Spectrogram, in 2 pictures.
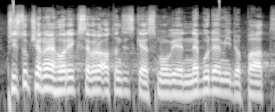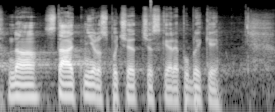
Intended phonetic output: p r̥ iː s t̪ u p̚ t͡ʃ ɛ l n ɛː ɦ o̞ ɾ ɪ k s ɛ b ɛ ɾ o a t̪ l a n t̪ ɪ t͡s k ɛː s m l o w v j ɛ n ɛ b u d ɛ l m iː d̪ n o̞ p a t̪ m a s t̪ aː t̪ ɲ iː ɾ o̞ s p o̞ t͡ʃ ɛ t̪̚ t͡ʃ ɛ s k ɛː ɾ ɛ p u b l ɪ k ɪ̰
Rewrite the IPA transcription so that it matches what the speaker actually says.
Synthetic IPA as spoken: p r̥ iː s t̪ u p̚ t͡ʃ ɛ ɾ n ɛː ɦ o̞ ɾ ɪ k s ɛ v ɛ ɾ o a t̪ l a n t̪ ɪ t͡s k ɛː s m l o w v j ɛ n ɛ b u d ɛ m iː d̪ d o̞ p a t̪ n a s t̪ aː t̪ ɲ iː ɾ o̞ s p o̞ t͡ʃ ɛ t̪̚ t͡ʃ ɛ s k ɛː ɾ ɛ p u b l ɪ k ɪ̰

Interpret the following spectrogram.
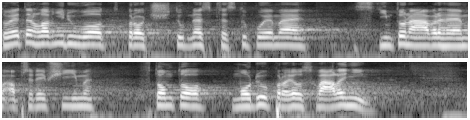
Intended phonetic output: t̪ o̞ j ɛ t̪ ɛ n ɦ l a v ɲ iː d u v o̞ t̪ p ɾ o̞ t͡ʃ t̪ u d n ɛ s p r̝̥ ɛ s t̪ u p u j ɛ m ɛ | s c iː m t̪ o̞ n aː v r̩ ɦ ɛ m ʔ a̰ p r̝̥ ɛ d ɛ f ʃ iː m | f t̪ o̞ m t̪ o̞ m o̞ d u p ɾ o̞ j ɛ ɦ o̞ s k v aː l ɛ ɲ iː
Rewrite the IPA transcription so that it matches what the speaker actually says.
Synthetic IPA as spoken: t̪ o̞ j ɛ t̪ ɛ n ɦ l a v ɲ iː d uː v o̞ t̪ p ɾ o̞ t͡ʃ t̪ u d n ɛ s p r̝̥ ɛ s t̪ u p u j ɛ m ɛ | s c iː m t̪ o̞ n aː v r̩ ɦ ɛ m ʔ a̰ p r̝̥ ɛ d ɛ f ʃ iː m | f t̪ o̞ m t̪ o̞ m o̞ d u p ɾ o̞ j ɛ ɦ o̞ s x v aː l ɛ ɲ iː

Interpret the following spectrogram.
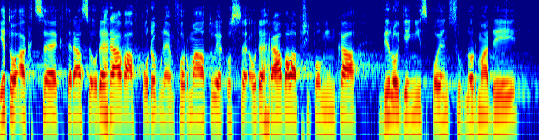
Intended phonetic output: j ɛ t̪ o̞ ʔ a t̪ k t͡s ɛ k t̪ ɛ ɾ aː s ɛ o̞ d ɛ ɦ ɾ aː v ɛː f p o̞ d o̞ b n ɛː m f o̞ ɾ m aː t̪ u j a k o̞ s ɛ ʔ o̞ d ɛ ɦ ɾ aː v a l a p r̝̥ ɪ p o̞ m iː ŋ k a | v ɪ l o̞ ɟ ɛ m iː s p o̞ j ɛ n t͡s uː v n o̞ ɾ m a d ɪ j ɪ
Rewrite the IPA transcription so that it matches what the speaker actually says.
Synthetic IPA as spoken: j ɛ t̪ o̞ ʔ a k t͡s ɛ k t̪ ɛ ɾ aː s ɛ o̞ d ɛ ɦ ɾ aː v aː f p o̞ d o̞ b n ɛː m f o̞ ɾ m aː t̪ u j a k o̞ s ɛ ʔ o̞ d ɛ ɦ ɾ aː v a l a p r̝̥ ɪ p o̞ m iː ŋ k a | v ɪ l o̞ ɟ ɛ ɲ iː s p o̞ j ɛ n t͡s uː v n o̞ ɾ m a d ɪ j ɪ

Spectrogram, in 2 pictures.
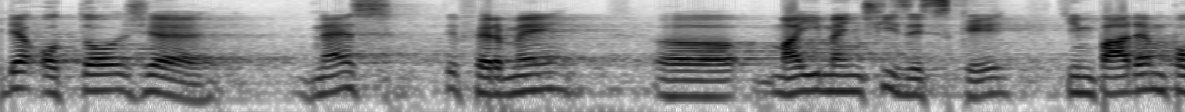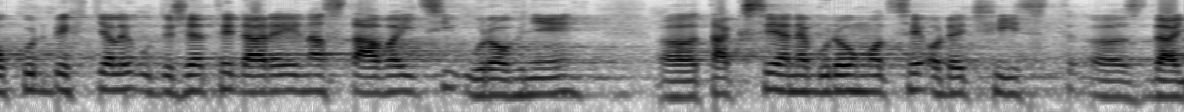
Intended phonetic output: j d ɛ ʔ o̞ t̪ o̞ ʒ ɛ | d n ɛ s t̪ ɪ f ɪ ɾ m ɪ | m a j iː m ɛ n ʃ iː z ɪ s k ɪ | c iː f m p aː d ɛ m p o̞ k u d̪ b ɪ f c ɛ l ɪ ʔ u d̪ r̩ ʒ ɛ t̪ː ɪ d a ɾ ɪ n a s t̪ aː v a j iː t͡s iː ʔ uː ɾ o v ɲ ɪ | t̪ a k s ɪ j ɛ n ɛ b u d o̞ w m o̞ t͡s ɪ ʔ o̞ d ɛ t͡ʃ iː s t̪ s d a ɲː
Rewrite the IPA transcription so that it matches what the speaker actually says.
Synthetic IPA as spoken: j d ɛ ʔ o̞ t̪ o̞ ʒ ɛ | d n ɛ s t̪ ɪ f ɪ ɾ m ɪ | m a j iː m ɛ n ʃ iː z ɪ s k ɪ | c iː m p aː d ɛ m p o̞ k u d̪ b ɪ x c ɛ l ɪ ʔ u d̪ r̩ ʒ ɛ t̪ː ɪ d a ɾ ɪ n a s t̪ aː v a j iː t͡s iː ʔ uː ɾ o v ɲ ɪ | t̪ a k s ɪ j ɛ n ɛ b u d o̞ w m o̞ t͡s ɪ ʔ o̞ d ɛ t͡ʃ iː s t̪ z d a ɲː

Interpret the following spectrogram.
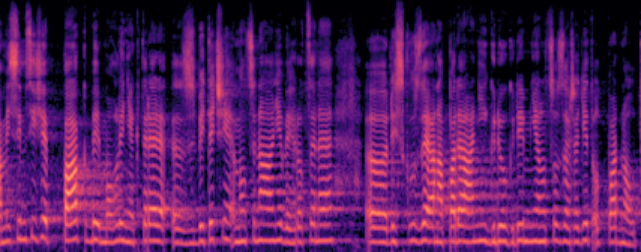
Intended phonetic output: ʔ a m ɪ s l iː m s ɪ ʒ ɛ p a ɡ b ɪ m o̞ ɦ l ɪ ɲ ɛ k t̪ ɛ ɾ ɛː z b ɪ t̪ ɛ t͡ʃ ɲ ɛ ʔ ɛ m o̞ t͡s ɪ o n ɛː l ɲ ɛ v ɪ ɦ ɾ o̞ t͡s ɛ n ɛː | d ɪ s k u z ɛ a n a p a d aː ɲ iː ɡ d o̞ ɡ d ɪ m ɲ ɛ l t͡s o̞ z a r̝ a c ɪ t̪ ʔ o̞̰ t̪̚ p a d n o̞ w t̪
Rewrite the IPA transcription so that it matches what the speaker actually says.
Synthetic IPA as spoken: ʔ a m ɪ s l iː m s ɪ ʒ ɛ p a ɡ b ɪ m o̞ ɦ l ɪ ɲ ɛ k t̪ ɛ ɾ ɛː z b ɪ t̪ ɛ t͡ʃ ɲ ɛ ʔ ɛ m o̞ t͡s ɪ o n aː l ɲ ɛ v ɪ ɦ ɾ o̞ t͡s ɛ n ɛː | d ɪ s k u z ɛ a n a p a d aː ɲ iː ɡ d o̞ ɡ d ɪ m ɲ ɛ l t͡s o̞ z a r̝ a ɟ ɪ t̪ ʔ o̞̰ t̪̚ p a d n o̞ w t̪

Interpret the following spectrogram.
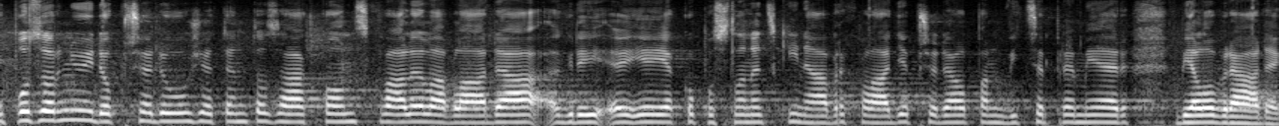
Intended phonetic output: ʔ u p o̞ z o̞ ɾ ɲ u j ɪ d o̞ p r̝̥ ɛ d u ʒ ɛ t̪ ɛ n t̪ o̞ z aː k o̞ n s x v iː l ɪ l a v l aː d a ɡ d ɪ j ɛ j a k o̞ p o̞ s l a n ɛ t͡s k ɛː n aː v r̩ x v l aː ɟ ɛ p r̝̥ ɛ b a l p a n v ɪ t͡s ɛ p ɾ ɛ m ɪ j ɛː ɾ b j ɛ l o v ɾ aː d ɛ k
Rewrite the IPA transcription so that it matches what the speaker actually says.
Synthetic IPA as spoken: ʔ u p o̞ z o̞ ɾ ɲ u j ɪ d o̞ p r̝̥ ɛ d u ʒ ɛ t̪ ɛ n t̪ o̞ z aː k o̞ n s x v aː l ɪ l a v l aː d a ɡ d ɪ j ɛ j a k o̞ p o̞ s l a n ɛ t͡s k iː n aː v r̩ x v l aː ɟ ɛ p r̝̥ ɛ d a l p a n v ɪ t͡s ɛ p ɾ ɛ m ɪ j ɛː ɾ b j ɛ l o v ɾ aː d ɛ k

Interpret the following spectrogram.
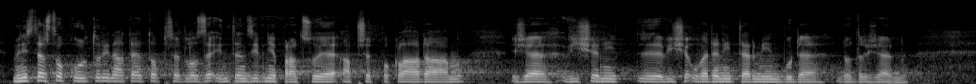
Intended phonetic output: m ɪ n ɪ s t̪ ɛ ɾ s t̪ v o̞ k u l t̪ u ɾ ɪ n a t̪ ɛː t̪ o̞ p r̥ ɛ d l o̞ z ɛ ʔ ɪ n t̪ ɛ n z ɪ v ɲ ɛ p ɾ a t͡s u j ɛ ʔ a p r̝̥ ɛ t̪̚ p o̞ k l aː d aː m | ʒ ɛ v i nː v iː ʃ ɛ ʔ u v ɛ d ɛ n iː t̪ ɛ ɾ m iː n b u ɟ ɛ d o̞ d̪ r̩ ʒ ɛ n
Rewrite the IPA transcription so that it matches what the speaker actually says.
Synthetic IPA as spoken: m ɪ n ɪ s t̪ ɛ ɾ s t̪ v o̞ k u l t̪ u ɾ ɪ n a t̪ ɛː t̪ o̞ p r̥ ɛ d l o̞ z ɛ ʔ ɪ n t̪ ɛ n z ɪ v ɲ ɛ p ɾ a t͡s u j ɛ ʔ a p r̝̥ ɛ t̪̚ p o̞ k l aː d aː m | ʒ ɛ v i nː v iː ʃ ɛ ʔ u v ɛ d ɛ n iː t̪ ɛ ɾ m iː n b u d ɛ d o̞ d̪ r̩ ʒ ɛ n

